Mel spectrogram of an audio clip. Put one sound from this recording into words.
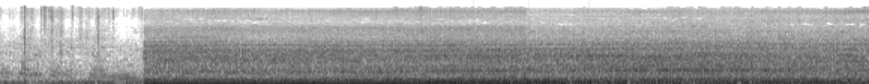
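A fire engine's motor rumbles steadily close by.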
